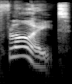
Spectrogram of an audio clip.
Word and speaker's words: flight: The gh is silent.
